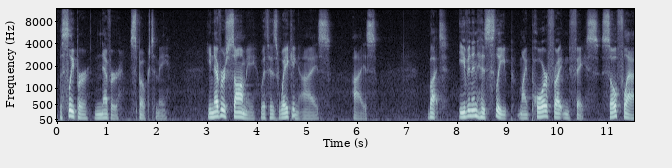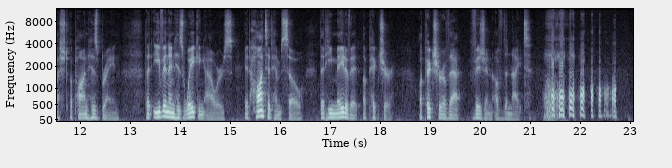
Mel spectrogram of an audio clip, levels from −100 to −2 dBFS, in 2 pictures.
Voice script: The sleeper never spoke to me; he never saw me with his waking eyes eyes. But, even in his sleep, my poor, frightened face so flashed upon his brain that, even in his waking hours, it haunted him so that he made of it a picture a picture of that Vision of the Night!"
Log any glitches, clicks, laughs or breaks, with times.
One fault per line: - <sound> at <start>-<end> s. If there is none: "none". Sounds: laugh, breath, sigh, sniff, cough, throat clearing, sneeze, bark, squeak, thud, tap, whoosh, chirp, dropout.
- laugh at 21.2-22.8 s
